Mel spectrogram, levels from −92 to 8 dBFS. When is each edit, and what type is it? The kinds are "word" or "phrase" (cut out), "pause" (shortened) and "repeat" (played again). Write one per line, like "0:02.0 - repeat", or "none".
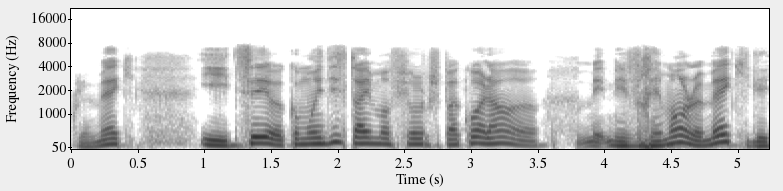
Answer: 0:01.0 - word
0:02.0 - word
0:02.6 - word
0:03.8 - word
